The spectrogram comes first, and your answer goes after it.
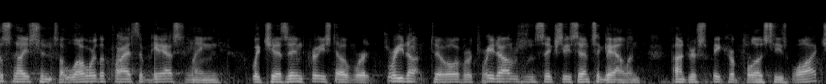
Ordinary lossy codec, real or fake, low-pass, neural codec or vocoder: Opus, 64 kbps; fake; 7.2 kHz; codec, 24 kHz, 1.5 kbps, HILCodec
